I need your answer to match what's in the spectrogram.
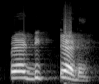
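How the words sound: The syllables are blended smoothly into one word. "जोड़ के पढ़िए"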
